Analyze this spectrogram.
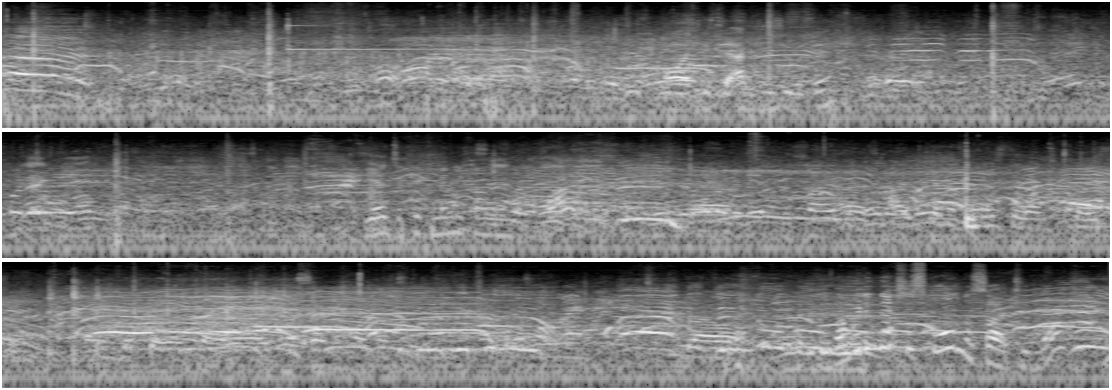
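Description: Young women players shout and call to each other across the field.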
